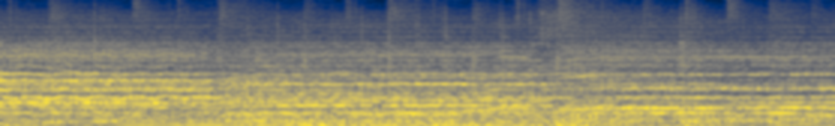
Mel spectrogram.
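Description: Large children's choir singing with women soloists, many voices holding long notes together, loud and steady.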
